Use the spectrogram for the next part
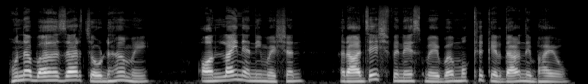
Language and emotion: Sindhi, neutral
